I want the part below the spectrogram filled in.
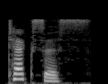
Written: texas

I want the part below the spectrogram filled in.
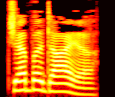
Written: jebediah

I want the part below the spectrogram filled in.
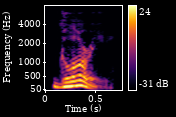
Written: glory

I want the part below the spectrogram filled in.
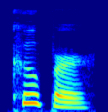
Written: kooper

